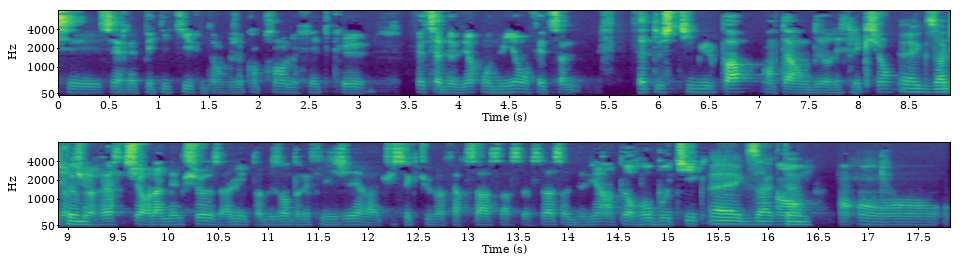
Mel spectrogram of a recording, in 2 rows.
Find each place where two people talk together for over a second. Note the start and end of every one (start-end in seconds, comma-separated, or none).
none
